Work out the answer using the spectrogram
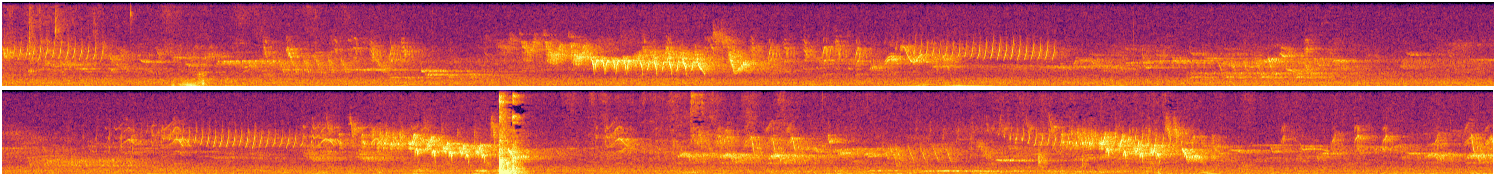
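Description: Faint birds chirping and trilling on and off over a low background hiss, with one sharp click about two-thirds of the way through.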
